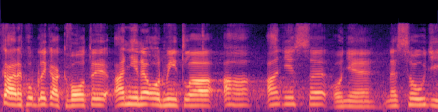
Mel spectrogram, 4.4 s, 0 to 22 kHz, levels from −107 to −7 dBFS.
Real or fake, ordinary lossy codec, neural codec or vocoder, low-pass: fake; Opus, 64 kbps; vocoder, 22.05 kHz, 80 mel bands, Vocos; 9.9 kHz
